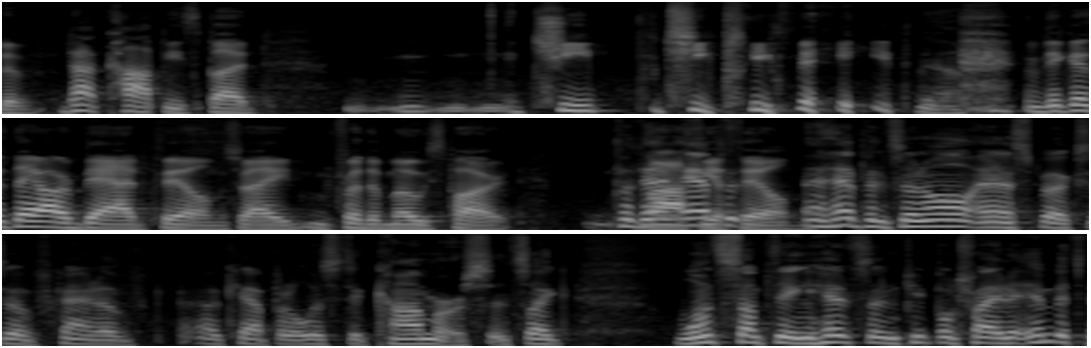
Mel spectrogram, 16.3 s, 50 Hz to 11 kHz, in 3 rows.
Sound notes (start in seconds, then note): 3.7 laughs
